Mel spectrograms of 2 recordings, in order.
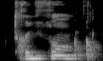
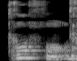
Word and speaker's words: Truffaut: Truffon. – Truffon. Truffaut.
